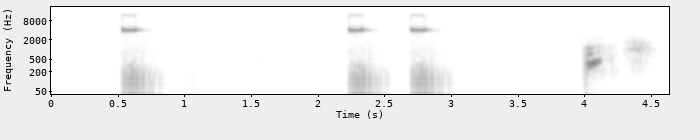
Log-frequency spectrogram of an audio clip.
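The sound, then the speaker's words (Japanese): An air conditioner beeps as it switches on: three short, high-pitched electronic beeps, one alone, then a quick pair after a pause, followed by a brief soft breathy vocal sound. “エアコンさん、入れてきますね。”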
